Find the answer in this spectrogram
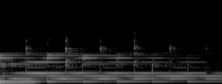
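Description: Steel handpan played with the fingertips: quick light strikes, about five a second, over ringing, overlapping notes that slowly fade.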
